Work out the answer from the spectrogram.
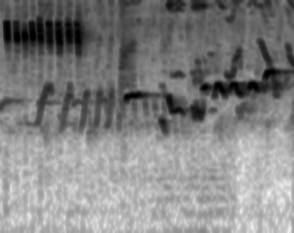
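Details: White-rumped shama from the forest opening with a rapid series of high clicks over lower upslurred notes, then a long pure whistle and rolling whistled phrases.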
